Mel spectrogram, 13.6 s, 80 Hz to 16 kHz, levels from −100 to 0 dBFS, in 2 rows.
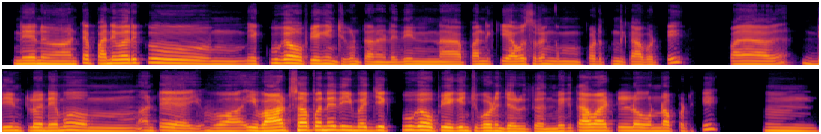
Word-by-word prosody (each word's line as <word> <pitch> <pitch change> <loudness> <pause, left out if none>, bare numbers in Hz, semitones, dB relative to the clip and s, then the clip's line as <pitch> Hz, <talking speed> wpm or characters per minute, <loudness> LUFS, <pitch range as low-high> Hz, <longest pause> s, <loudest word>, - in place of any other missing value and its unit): నేను 175 0 +2 0.2
అంటే, 170 +6 -2
పని 185 +2 +2
వరకు 215 +3 +1 0.5
హ్మ్. 155 -1 -6 0.2
ఎక్కువగా 210 +4 0
ఉపయోగించుకుంటానండి. 145 -7 -3
దీన్ని 150 -1 -3
నా 145 - -2 0.2
పనికి 160 +1 -6
అవసరంగ 160 0 -4 0.3
పడుతుంది 155 0 -9
కాబట్టి, 140 - -6 0.5
ఆహ్, 165 -1 -1 0.4
దీంట్లోనేమో 185 +1 +1 0.2
హ్మ్. 165 -1 -4
అంటే 190 +2 -3 0.2
ఈ - - -10 0.2
వా 170 0 +1 0.3
వాట్సాపనేది 215 +4 +6
ఈ - - +2
మధ్య 195 +1 +2
ఎక్కువగా 215 +2 +2
ఉపయోగించుకోవడం 180 -3 +2
జరుగుతుంది. 145 -1 -2
మిగతా 165 +3 +3
వాటిల్లో 185 0 +2
ఉన్నప్పటికీ 175 - -4 0.5
హ్మ్. 175 -2 -2
175 Hz, 130 wpm, -23 LUFS, 160-190 Hz, 0.5 s, వాట్సాపనేది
